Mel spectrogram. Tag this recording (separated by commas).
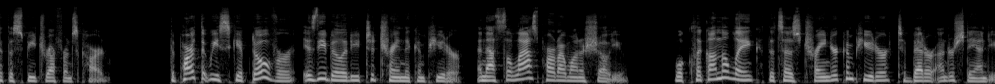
Speech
